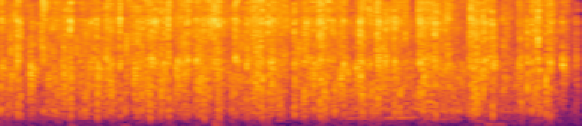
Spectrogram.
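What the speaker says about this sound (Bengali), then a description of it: "দর্শক তালি দাও" An audience claps and applauds continuously at a biscuit-eating contest, dense and fairly loud throughout.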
